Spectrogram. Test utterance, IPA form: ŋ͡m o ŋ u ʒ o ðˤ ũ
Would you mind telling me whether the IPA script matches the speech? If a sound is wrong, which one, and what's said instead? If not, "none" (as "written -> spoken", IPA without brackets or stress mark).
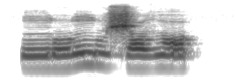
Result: none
